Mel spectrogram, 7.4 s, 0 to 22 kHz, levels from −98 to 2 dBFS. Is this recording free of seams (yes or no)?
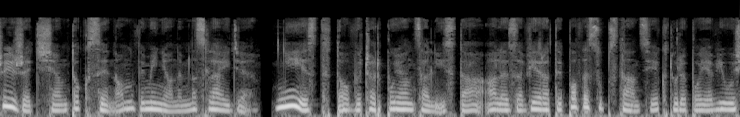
no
